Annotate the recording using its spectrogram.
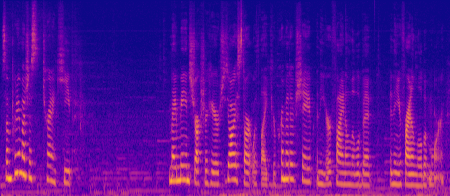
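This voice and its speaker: Over faint music, a 3D sculpting teacher and livestream host talks through her tutorial in a lowish, expressive voice at a quick pace. She sounds sleepy and a bit scratchy, her voice not yet warmed up, and she keeps things informal and chatty, thinking aloud to herself and her viewers.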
